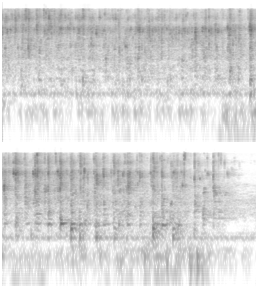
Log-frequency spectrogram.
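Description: Clean water poured into a pot for pandan sugar syrup, a quiet, steady splashing gush that swells slightly toward the end before stopping abruptly.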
